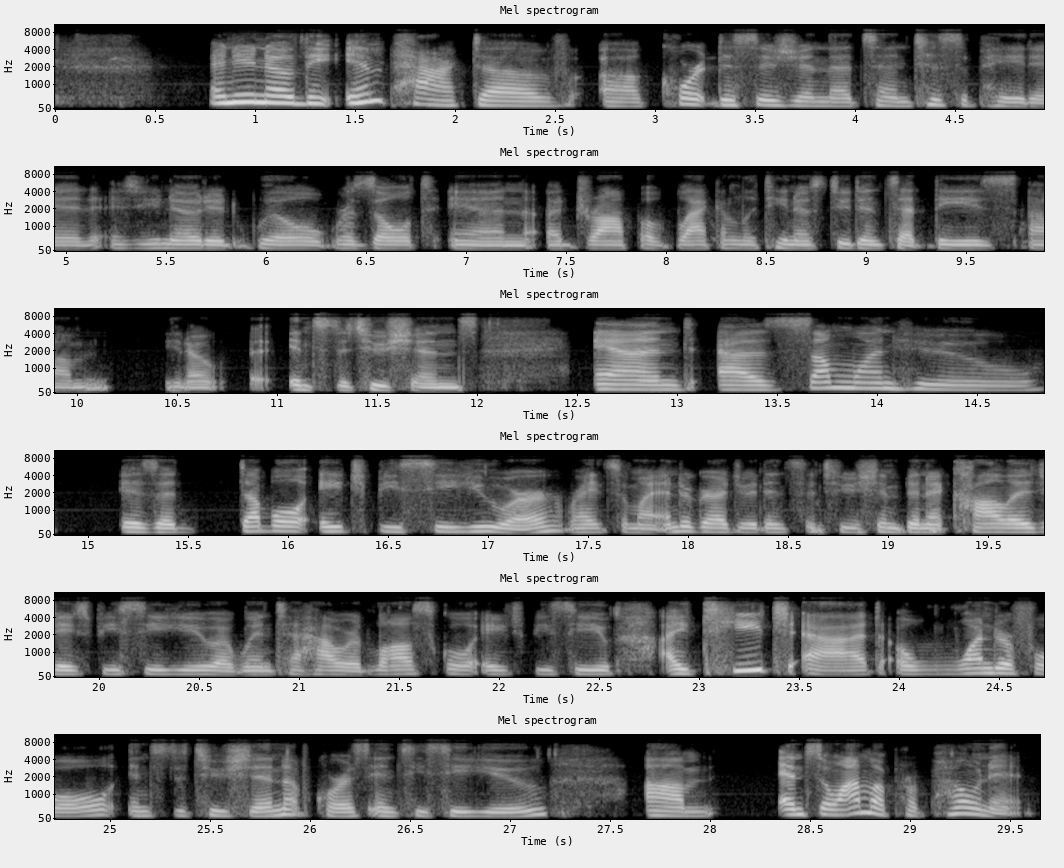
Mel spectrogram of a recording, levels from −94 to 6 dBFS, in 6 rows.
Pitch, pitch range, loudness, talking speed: 155 Hz, 145-180 Hz, -23 LUFS, 140 wpm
